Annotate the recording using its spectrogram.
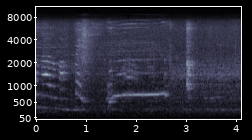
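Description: A dog whimpering in a few falling whines, then one long howl held at a steady pitch for about a second.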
